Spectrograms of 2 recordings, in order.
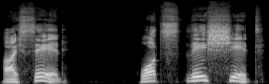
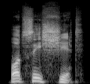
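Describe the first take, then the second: First: Slow, loud, much higher "what's this shit?", stretched with a hard fall on "this"; guard losing patience, far louder, in an Australian accent; raised voice. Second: Australian guard snaps "What's this shit?" loud and high, falling on "this"; Australian guard demanding an answer, loud; angry demand. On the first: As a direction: bellow each word slowly in an Australian accent. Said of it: "He raised his voice". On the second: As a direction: demand it with menace. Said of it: "he demanded". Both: A narrator's reading.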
